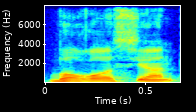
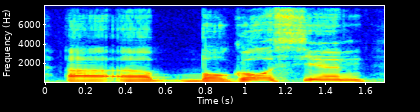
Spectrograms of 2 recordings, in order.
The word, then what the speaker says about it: Boghossian: Yeah, I tell everybody it rhymes with explosion, just to make it easy.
